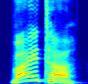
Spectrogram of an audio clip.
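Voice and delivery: loud, high bark; angry command. Acted. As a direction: push them to go on. Er drängt drohend. (barsch befohlen)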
